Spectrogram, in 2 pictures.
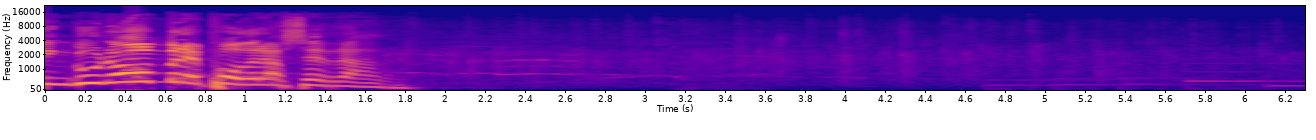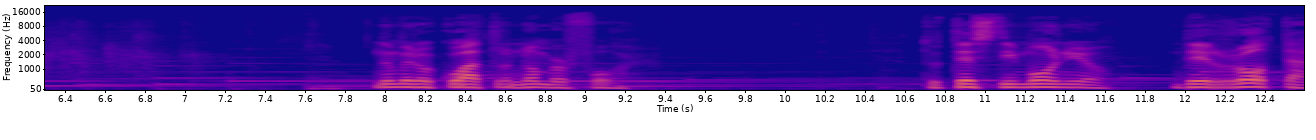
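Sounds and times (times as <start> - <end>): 
speech: 0.0 - 1.9, 8.0 - 9.3, 10.7 - 12.5
large church audience applauding: 0.9 - 7.2.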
